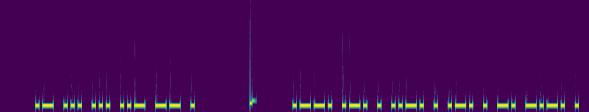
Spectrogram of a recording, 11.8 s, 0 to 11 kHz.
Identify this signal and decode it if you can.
Morse code, heard as a keyed tone, about 17 wpm, 700 Hz. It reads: ASSUME PREFERENCE
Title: Sentences from Top 1500 Words - New Word Drill - 17wpm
